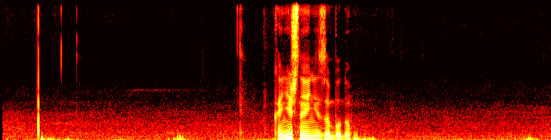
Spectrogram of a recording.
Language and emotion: Russian, neutral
